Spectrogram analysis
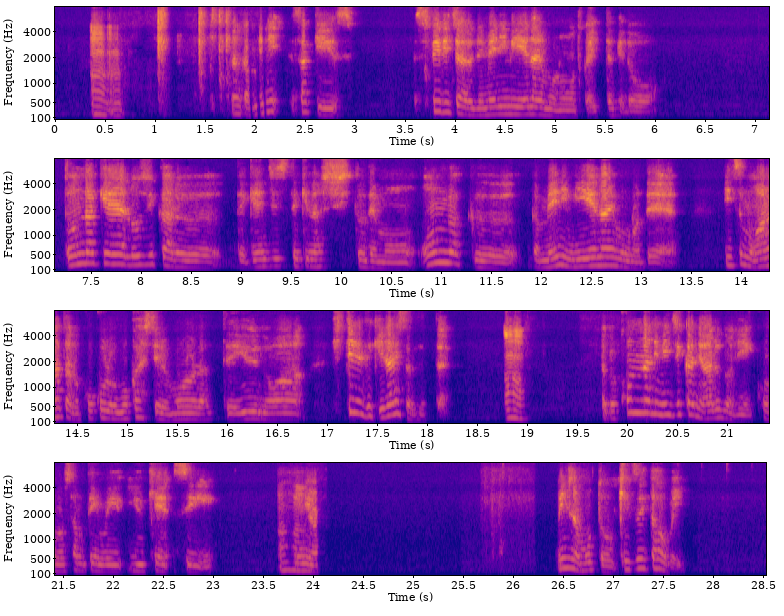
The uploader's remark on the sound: インスタLIVE収録音源. 音質悪めです、すみません。 This sound date from our IG LIVE, apology for the bad sound quality.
